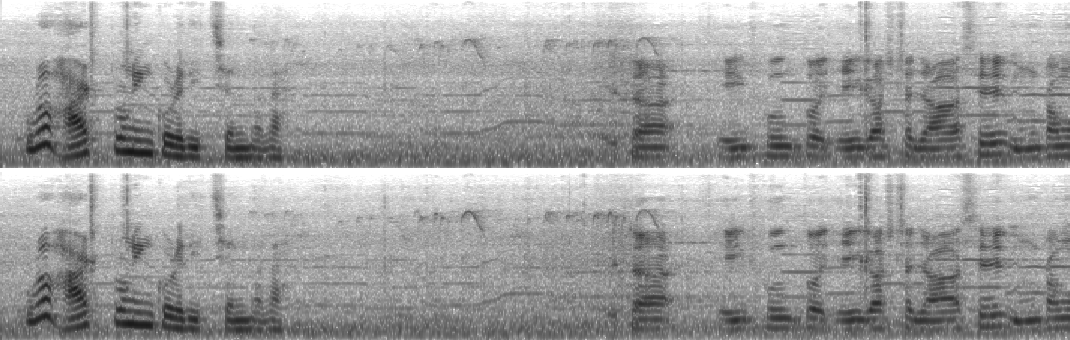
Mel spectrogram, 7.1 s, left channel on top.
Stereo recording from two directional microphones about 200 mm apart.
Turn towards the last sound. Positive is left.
turn(degrees=20)  # may be behind; listen again after turning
